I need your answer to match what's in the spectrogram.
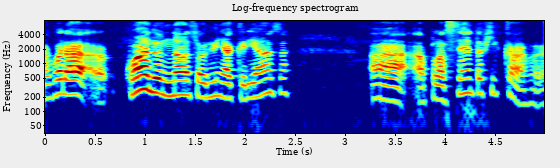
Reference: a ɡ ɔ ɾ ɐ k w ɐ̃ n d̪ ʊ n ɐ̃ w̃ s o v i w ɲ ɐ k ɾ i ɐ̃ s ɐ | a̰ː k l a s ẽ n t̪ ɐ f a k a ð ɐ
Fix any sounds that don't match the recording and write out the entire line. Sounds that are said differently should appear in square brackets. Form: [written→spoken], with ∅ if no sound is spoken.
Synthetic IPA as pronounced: a ɡ ɔ ɾ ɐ k w ɐ̃ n d̪ ʊ n ɐ̃ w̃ s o v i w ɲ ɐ k ɾ i ɐ̃ s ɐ | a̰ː [k→p] l a s ẽ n t̪ ɐ f [a→i] k a [ð→v] ɐ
